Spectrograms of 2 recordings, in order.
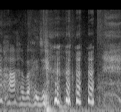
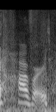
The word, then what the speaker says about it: Harvard: Aliás, a pronúncia não é Harvard, é Harvard, Harvard, o R vai lá pra cima, né.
